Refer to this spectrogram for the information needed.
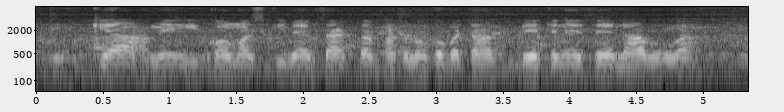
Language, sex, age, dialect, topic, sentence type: Hindi, male, 36-40, Kanauji Braj Bhasha, agriculture, question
